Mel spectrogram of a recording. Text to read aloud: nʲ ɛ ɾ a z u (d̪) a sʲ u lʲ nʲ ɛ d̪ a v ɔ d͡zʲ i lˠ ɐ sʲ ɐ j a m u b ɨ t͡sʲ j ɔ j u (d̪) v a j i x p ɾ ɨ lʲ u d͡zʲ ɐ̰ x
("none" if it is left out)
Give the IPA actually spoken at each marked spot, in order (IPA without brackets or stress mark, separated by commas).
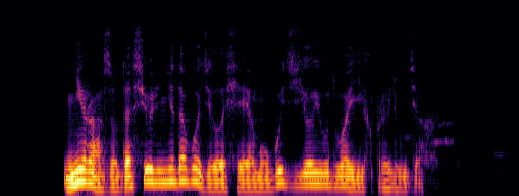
d̪, d̪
